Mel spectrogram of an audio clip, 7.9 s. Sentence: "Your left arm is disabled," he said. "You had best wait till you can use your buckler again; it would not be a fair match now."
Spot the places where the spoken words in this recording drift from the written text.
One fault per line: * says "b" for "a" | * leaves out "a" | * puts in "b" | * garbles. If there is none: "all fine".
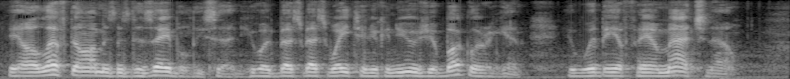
* puts in "is"
* puts in "best"
* leaves out "not"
